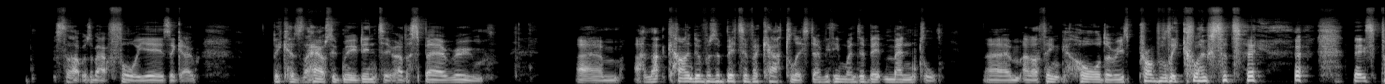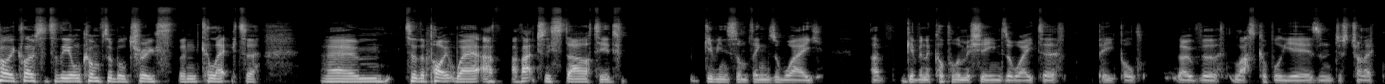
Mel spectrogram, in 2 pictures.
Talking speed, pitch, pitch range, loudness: 180 wpm, 135 Hz, 115-150 Hz, -21 LUFS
